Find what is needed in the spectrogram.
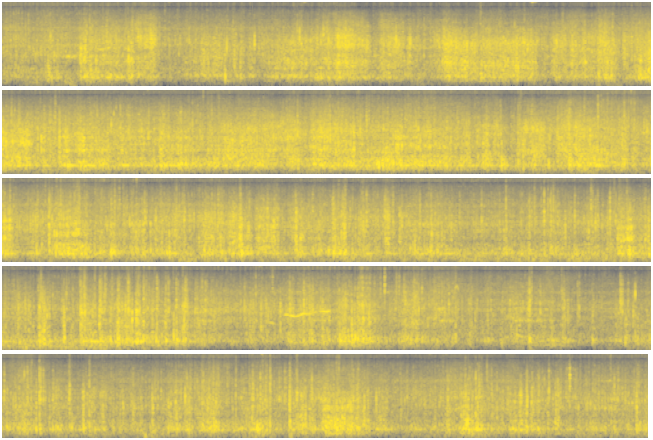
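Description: Mountain bike riding down a rough, stony trail: continuous crunching and rattling of tyres over loose rock and gravel, with the bike clattering over the bumps.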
